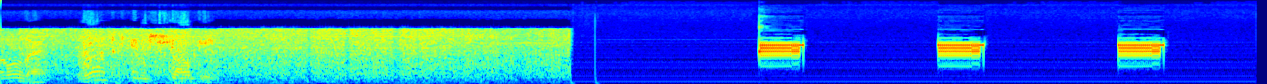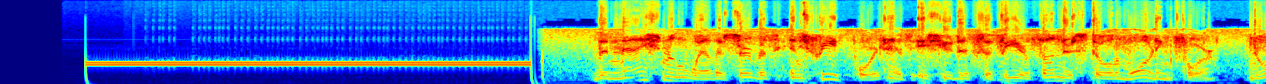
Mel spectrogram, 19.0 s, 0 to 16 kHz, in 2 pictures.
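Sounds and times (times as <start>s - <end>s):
radio hiss: 0.0s - 4.4s, 13.6s - 19.0s.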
